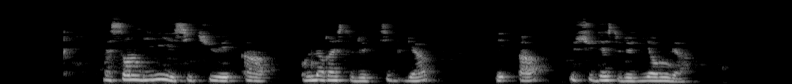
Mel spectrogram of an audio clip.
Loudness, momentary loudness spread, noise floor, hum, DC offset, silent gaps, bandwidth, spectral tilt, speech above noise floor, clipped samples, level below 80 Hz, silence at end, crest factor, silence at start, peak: -26 LUFS; 14 LU; -78 dBFS; none; under 0.1%; none; 7.8 kHz; -5.5 dB/octave; 54 dB; under 0.1%; -70 dBFS; 1.05 s; 18 dB; 0.65 s; -10 dBFS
